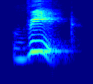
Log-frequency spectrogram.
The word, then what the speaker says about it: wheat: तो इसीलिए इस शब्द का उच्चारण हम करेंगे वीट।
